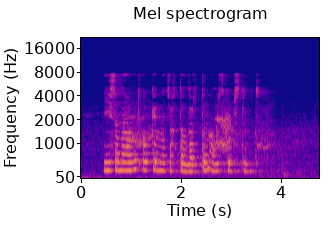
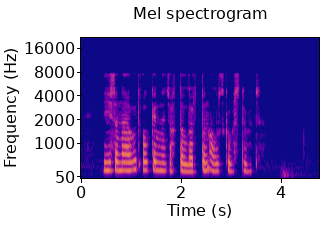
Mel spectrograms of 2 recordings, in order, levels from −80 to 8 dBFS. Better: second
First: background sound (Car); 15 dB below the speech // room echo; dies away in 0.8 s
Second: none

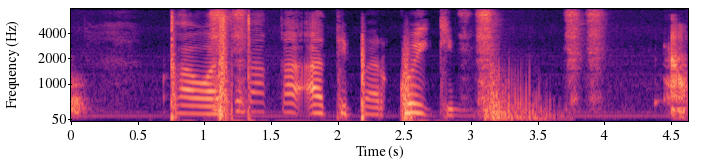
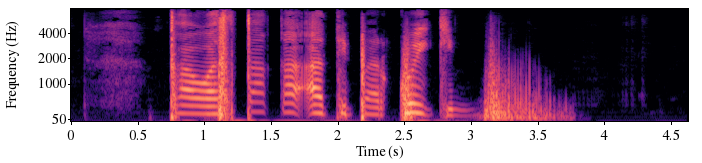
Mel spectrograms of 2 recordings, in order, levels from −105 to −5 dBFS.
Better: second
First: background sound (Respiratory sounds); 5 dB below the speech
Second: none

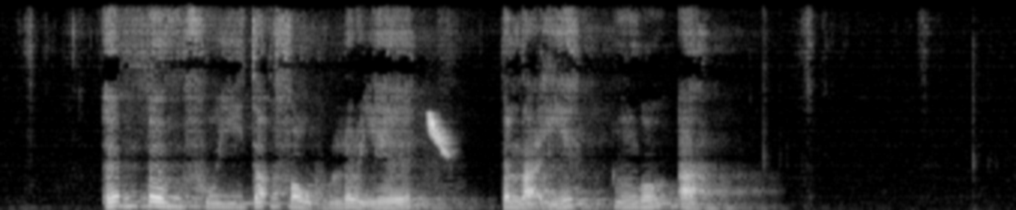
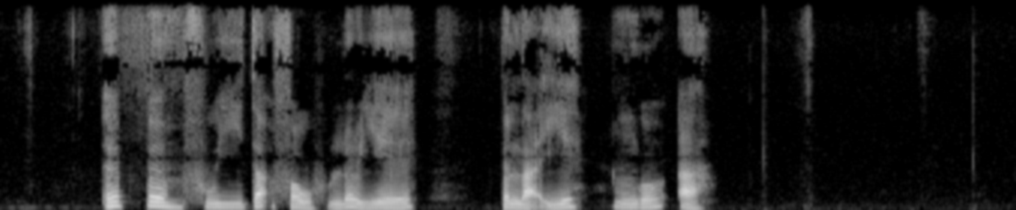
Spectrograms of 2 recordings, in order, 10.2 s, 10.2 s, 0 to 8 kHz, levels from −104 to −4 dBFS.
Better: second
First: background sound (Bird); 1 dB above the speech // room echo; dies away in 0.9 s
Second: none

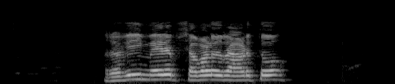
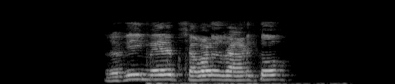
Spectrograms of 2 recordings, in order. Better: first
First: none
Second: noise reduction (neural mask model DeepFilterNet 3)

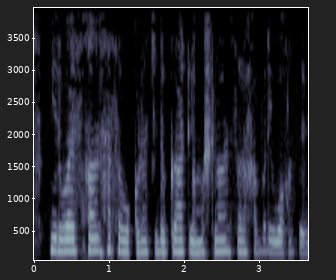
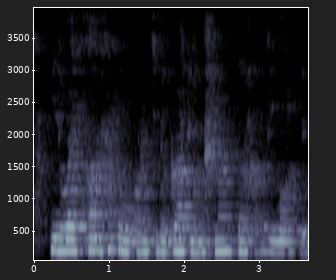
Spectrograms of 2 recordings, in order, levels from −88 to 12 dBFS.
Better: first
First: none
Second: room echo; dies away in 0.7 s

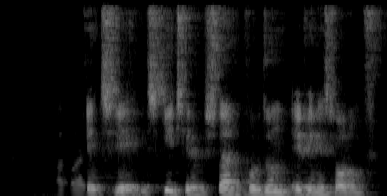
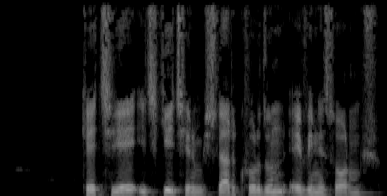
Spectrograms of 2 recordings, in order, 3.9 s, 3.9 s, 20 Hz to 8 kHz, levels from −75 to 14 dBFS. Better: second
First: noise reduction (neural mask model DeepFilterNet 3)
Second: none

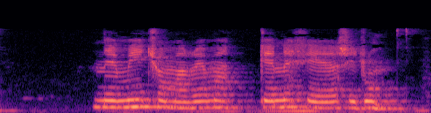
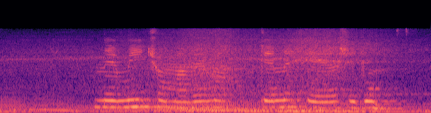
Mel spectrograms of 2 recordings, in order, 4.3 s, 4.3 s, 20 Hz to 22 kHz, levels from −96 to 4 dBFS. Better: first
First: none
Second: background sound (Motorcycle / Traffic noise, roadway noise); 3 dB below the speech

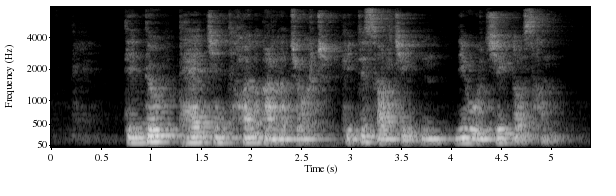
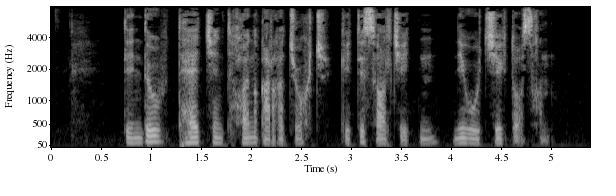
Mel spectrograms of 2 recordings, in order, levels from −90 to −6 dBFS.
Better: second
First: room echo; dies away in 0.9 s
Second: none

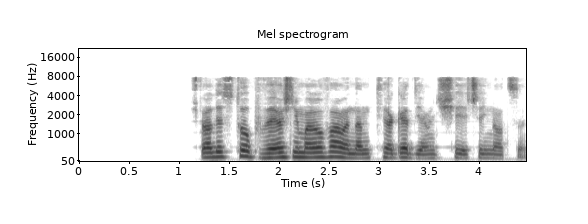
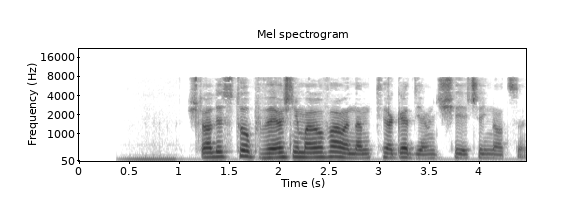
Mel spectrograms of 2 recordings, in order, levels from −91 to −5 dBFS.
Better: second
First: noise reduction (neural mask model DeepFilterNet 3)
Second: none

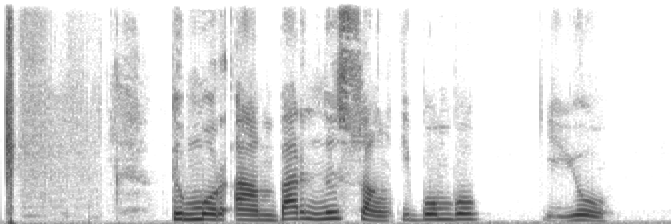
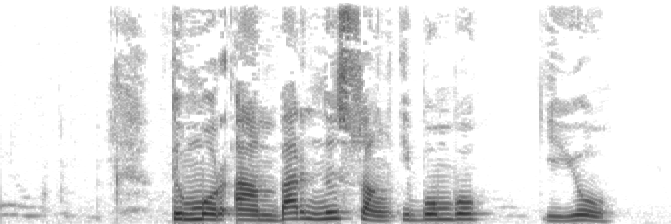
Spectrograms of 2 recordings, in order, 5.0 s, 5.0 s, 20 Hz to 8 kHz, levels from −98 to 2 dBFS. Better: second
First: noise reduction (neural diffusion model UNIVERSE++)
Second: none

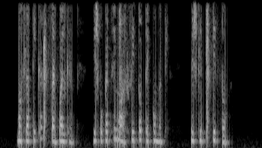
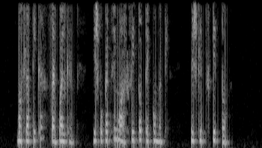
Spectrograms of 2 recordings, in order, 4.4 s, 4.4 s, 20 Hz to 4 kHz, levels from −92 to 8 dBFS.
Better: second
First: noise reduction (neural mask model Resemble Enhance denoiser)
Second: none

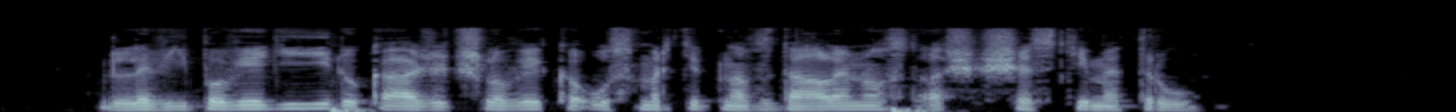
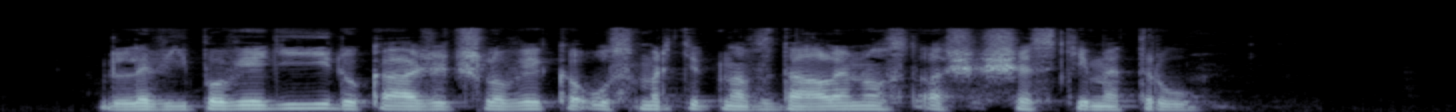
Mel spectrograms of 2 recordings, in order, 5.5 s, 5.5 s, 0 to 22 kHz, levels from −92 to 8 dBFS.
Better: second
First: noise reduction (classical method spectral subtraction)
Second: none

